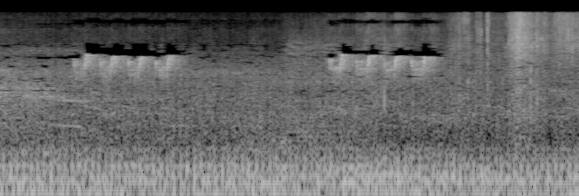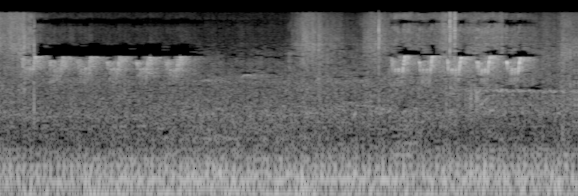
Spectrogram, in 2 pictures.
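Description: A bird calling in four short bursts of rapid, high chirps, over a steady low rumble.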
